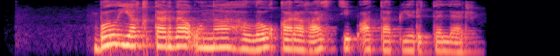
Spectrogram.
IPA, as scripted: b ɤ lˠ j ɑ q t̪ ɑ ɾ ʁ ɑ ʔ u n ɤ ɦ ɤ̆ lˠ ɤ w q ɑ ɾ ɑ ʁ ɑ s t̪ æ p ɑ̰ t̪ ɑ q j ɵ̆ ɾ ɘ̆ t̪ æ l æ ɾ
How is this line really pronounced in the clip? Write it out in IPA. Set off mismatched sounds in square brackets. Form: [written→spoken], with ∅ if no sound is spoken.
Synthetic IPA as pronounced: b ɤ lˠ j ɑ q t̪ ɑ ɾ [ʁ→ð] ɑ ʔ u n ɤ ɦ ɤ̆ lˠ ɤ w q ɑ ɾ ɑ ʁ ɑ s t̪ [æ→i] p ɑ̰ t̪ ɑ [q→p] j ɵ̆ ɾ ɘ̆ t̪ æ l æ ɾ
